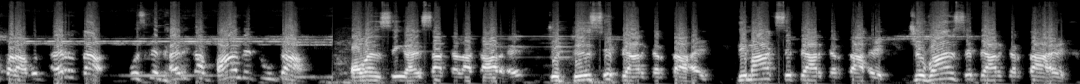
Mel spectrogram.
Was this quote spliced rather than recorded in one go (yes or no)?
yes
